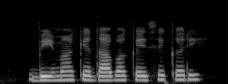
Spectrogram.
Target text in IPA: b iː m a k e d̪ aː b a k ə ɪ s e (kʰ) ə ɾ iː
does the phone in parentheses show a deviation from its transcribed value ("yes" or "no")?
yes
